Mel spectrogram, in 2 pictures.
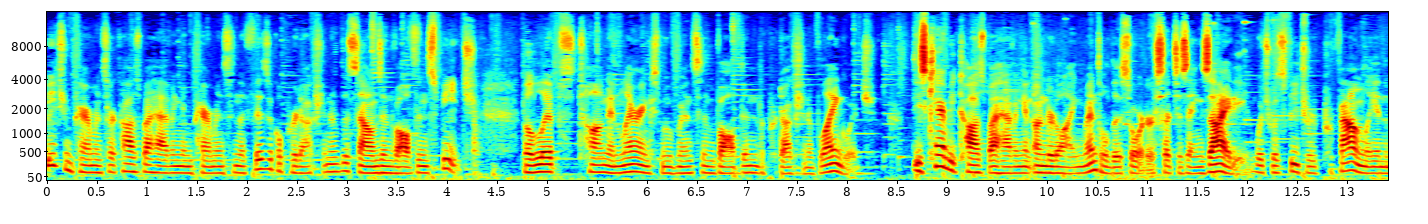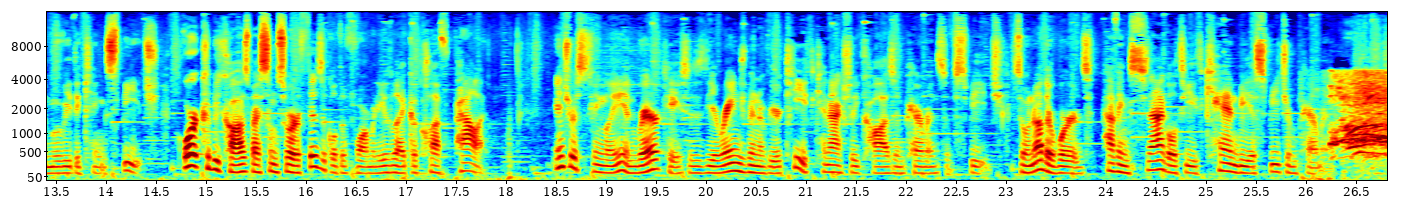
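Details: Adult male speaker; normal fluent speech.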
